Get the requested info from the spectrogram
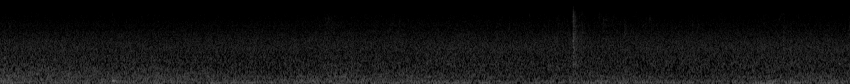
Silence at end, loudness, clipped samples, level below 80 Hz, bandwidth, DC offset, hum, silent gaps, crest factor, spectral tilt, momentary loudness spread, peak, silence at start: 0 s; -48 LUFS; under 0.1%; -58 dBFS; 16 kHz; under 0.1%; none; none; 18 dB; -3 dB/octave; 1 LU; -30 dBFS; 0 s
